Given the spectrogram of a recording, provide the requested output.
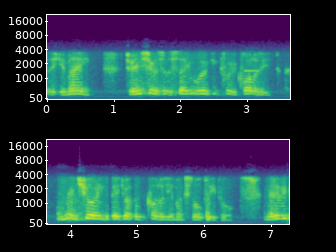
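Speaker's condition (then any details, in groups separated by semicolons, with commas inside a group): Parkinson's; diagnosed 2019, led to retirement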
